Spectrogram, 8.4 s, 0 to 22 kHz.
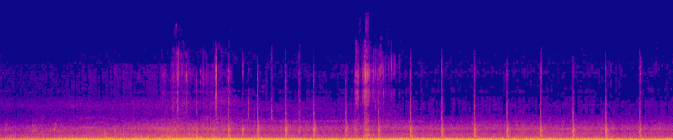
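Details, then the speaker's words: R33 Nissan Skyline at a drift event: sharp regular ticks from the back left, speed-dependent in third gear, quickening with road speed; a piece of rubber stuck on the tire. "that's so weird ah it's a piece of rubber on the tire yeah i'm not even joking that one right there"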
